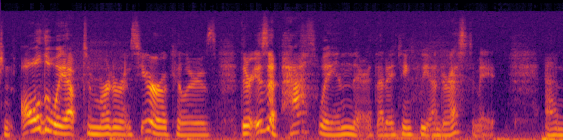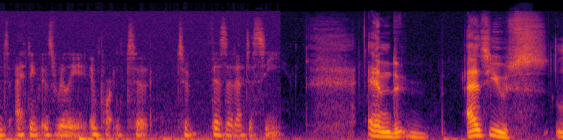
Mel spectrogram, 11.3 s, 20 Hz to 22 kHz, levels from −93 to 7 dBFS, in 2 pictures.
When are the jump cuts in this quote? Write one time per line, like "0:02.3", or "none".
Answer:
none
